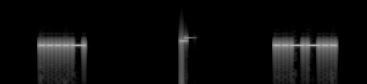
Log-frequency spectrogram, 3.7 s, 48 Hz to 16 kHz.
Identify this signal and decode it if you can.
Morse code, heard as a keyed tone, about 30 wpm, 700 Hz. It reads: 4 ?
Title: Single Character (Letter:Number:Punctuation:Prosign) 30wpm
